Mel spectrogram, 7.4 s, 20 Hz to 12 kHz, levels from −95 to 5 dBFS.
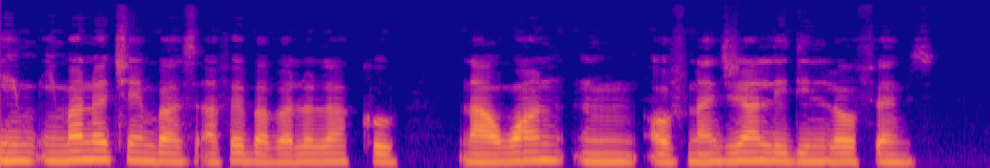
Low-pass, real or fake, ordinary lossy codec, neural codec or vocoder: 10.8 kHz; fake; none; vocoder, 24 kHz, 100 mel bands, Vocos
